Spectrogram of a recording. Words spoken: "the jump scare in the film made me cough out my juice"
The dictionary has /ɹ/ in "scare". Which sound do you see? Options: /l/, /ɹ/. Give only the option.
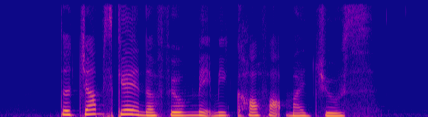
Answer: /l/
